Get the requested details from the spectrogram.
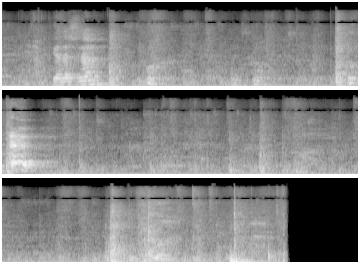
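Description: Gloved punches smack against pads.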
